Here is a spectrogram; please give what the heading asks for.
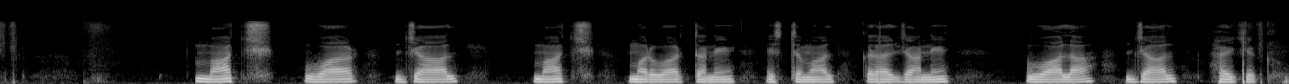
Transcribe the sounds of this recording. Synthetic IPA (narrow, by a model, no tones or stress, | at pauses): maːt͡ʃ | ʋaːɾ | d͡ʒaːl | maːt͡ʃ | məɾwaːɾt̪əne | ɪst̪eːmaːl | kəɾəld͡ʒaːne | ʋaːla | d͡ʒaːl | həjt͡ʃɪk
